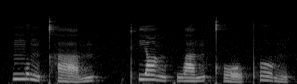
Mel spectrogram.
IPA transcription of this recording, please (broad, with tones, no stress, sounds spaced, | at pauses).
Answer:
n̪ ʊ˥˩ ŋ kʰ a̰˨˩˦ n | pʰ j ɑ˥˩ ŋ k w a˧˥ n kʰ o̰˨˩ ʊ̯ pʰ ɤ˥˩ ŋ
